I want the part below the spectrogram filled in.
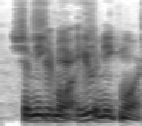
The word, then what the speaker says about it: Shameik Moore: Shameik Moore. – Shameik.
